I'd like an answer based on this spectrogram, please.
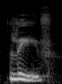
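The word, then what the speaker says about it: Liv: right accent her pronunciation I'm trying leave like leave oldman right she organized group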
